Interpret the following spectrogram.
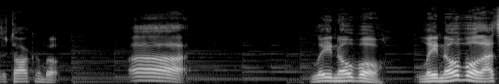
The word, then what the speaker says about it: Lenovo: who you guys are talking about ah lenovo lenovo that's how you say it lenovo okay so this is a lenovo kind of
